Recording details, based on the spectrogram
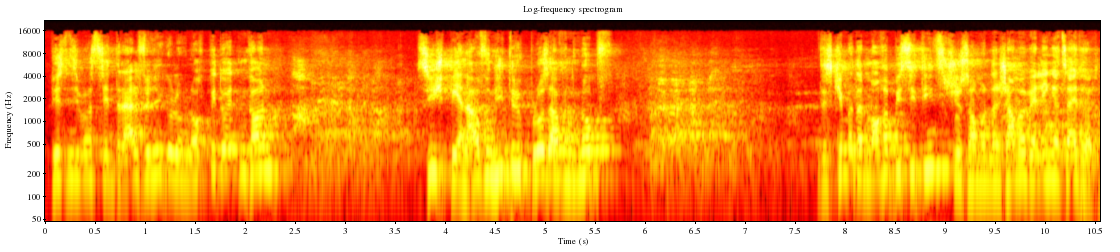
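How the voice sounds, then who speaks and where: A man's voice: high voice, fairly even intonation, brisk, long pauses. A man telling a stand-up story in a cheeky, mock-innocent way. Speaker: comedian. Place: stage before a live audience. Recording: echoey stage, crowd and noise.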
